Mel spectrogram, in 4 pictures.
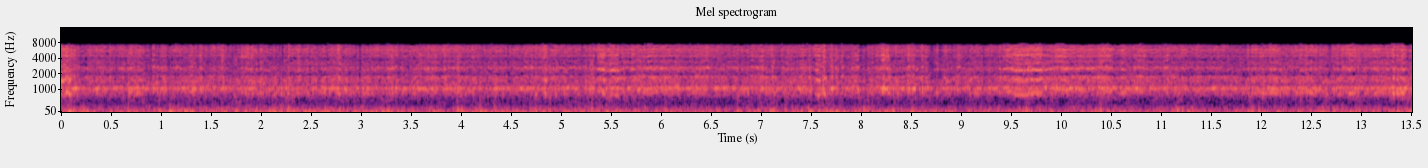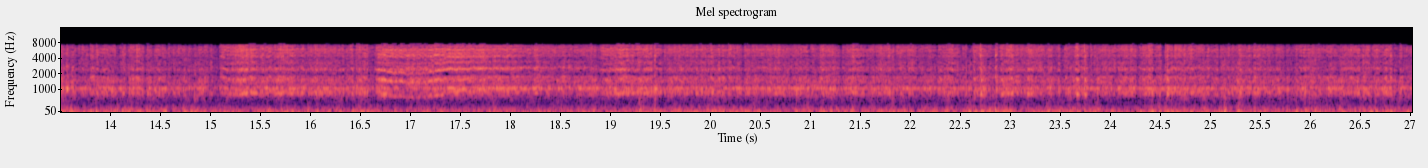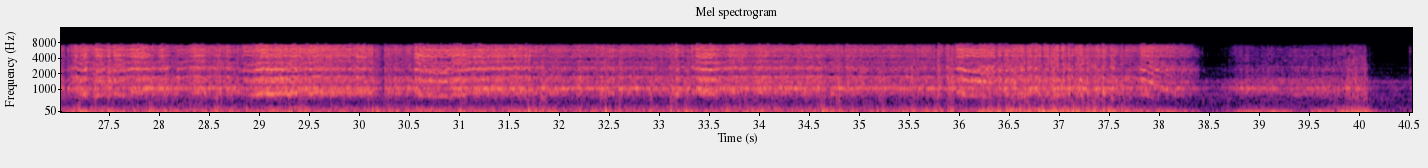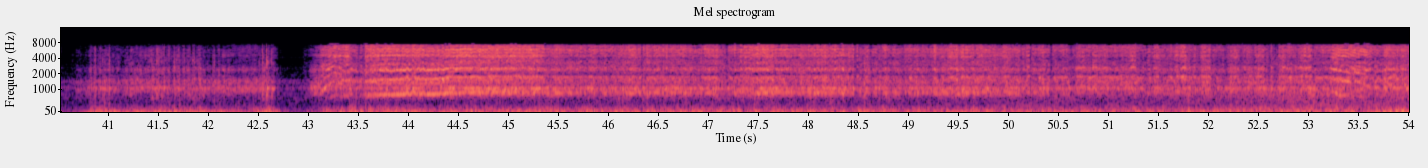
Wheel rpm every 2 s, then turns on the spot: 230, 230, 230, 230, 230, 230, 230, 230, 220, 230, 230, 230, 230, 230, 220, 230, 230, 240, 220, 40, 30, 80, 220, 230, 230, 230, 230.
38-42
